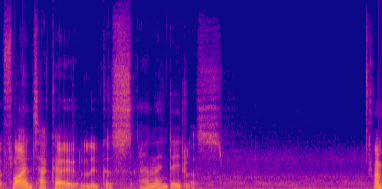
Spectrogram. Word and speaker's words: Daedalus: And then we are going to jump over Raptor and go down to Baron, El Halcone, Flying Taco, Lucas, and then Daedalus. I'm pronouncing it correctly, yes.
